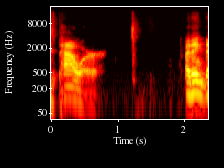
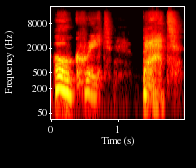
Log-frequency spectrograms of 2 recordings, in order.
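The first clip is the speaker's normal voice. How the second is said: awed breathy whisper of a madman; 2 semitones higher, much slower than usual. Pretend. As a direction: whisper in reverent awe. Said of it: "can you do a line or a scene".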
